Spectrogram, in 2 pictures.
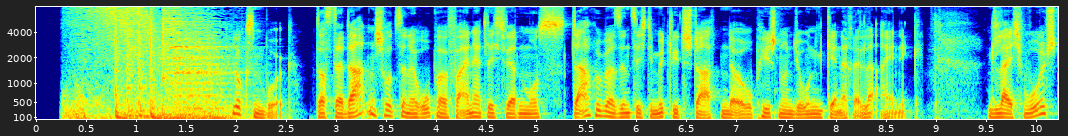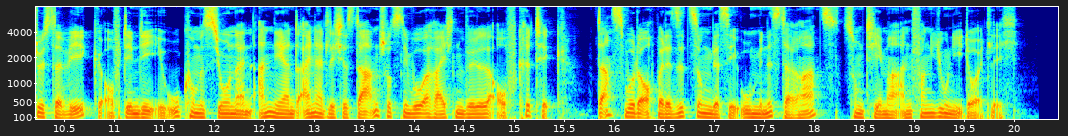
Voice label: news

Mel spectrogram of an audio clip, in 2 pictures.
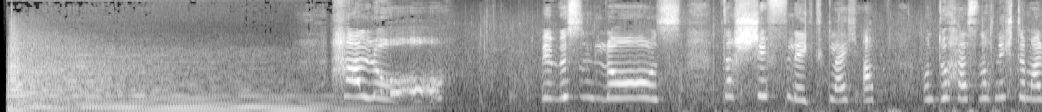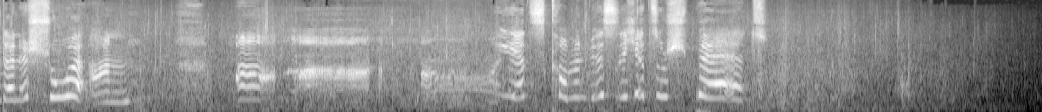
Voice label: Cartoon

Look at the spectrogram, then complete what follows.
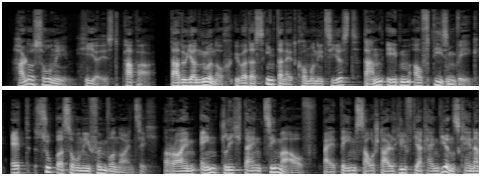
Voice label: Radio Jingle; COMPUTER

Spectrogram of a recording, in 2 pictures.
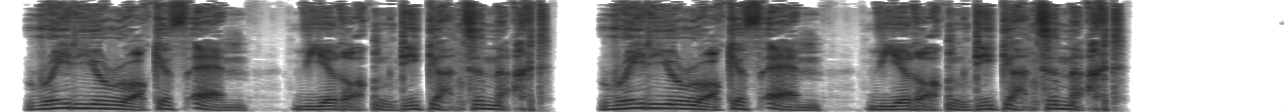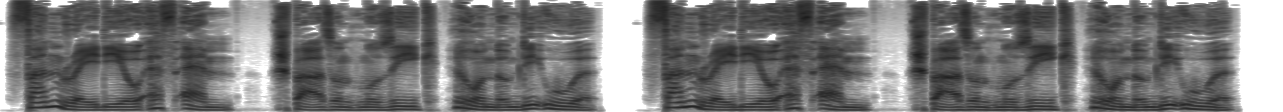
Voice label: Station Voice

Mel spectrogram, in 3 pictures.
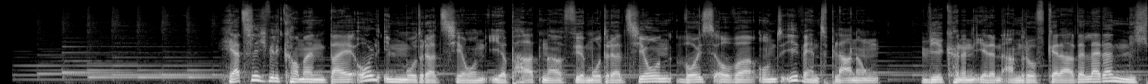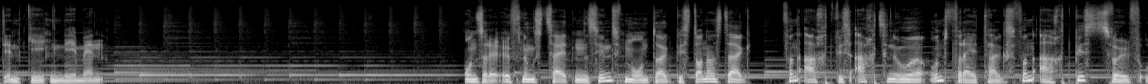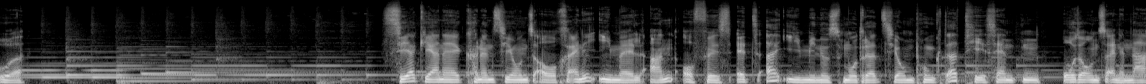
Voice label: Telephone

